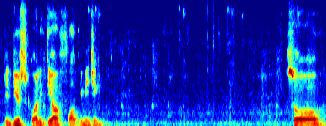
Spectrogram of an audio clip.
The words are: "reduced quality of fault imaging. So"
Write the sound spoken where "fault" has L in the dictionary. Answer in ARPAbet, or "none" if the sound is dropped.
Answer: L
